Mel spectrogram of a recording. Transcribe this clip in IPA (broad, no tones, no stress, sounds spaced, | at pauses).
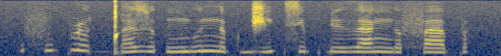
f u p ɭ o ɡ͡ǃ a z u ʔ ŋ͡m u n a p d͡ʒ i ʔ s i p ɗ ɨ ð a ŋ ɐ f a p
